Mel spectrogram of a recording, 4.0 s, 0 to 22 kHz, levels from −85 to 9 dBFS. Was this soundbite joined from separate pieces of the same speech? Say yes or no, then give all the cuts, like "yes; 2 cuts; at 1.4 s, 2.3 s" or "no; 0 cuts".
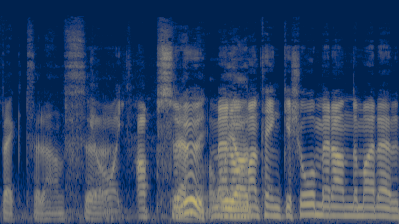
yes; 1 cut; at 2.1 s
